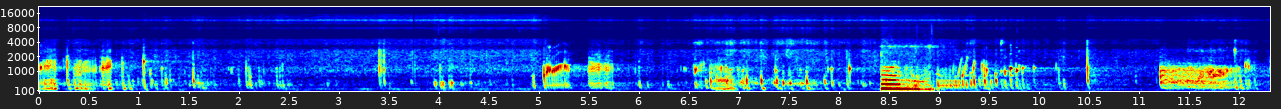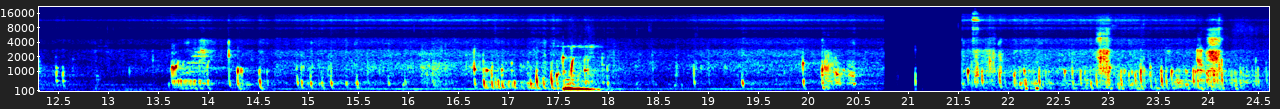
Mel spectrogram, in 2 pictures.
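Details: Irregular gurgling and rumbling bursts of stomach growling (borborygmi) after eating a large meal, while the person feels sleepy and sweaty and massages the belly.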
